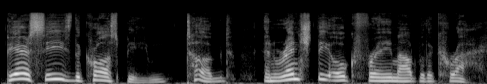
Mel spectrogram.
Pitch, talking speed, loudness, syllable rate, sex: 165 Hz, 170 wpm, -18 LUFS, 4.9 syllables/s, male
